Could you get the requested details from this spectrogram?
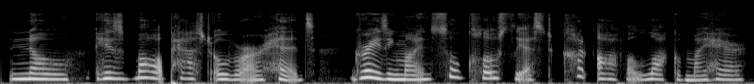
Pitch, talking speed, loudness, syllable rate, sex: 245 Hz, 160 wpm, -19 LUFS, 3.8 syllables/s, female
